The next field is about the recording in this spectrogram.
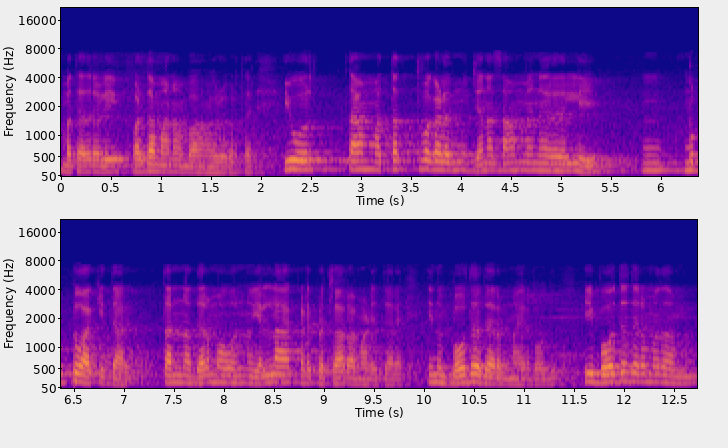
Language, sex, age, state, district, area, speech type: Kannada, male, 18-30, Karnataka, Kolar, rural, spontaneous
